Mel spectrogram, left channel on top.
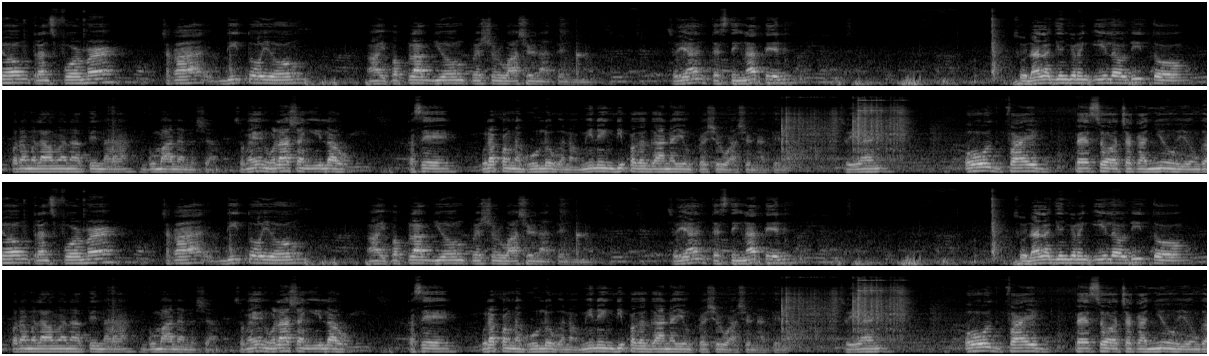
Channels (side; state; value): both; identical; correlation 1.00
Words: transformer. Saka dito yung ipa-plug yung pressure washer natin. So yan, testing natin. So lalagyan ko ng ilaw dito para malaman natin na gumana na siya. So ngayon wala siyang ilaw kasi wala pang naghulog, meaning di pa gagana yung pressure washer natin. So yan, old 5 peso at saka new yung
